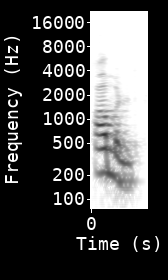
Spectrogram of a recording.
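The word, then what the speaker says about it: almond: Sorry fifth word L silent रहेगा। अमंड then comfortable यहां पे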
